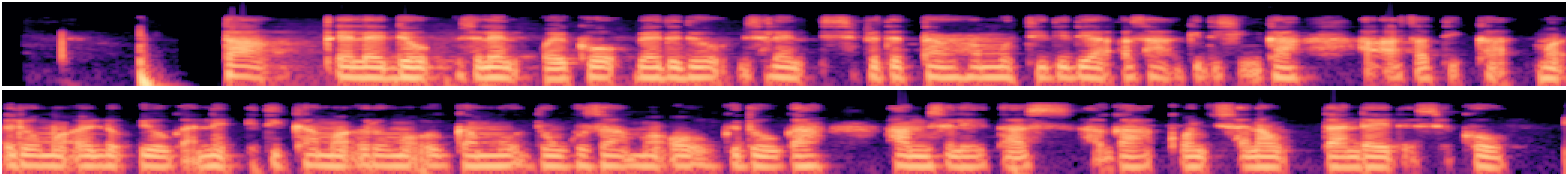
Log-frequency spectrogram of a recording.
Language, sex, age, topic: Gamo, female, 18-24, government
